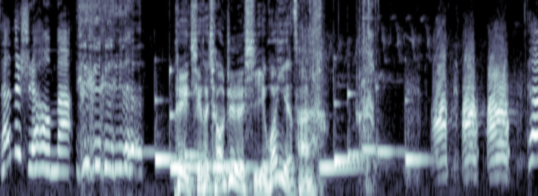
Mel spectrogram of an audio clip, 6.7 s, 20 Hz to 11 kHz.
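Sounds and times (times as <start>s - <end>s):
speech: 0.4s - 4.7s
ducks quacking at a picnic: 5.2s - 6.7s.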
